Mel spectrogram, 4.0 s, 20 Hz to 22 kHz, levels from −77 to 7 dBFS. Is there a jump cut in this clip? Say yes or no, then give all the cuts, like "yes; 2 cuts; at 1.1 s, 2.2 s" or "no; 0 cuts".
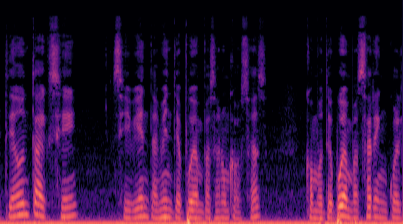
yes; 1 cut; at 2.3 s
